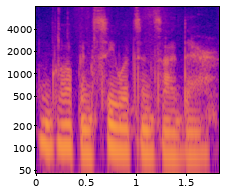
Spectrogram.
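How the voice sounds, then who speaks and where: Deep-voiced man exploring an old hangar. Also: fairly quick, a little hiss or hum. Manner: relaxed, pointing things out as he walks. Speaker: travel vlogger. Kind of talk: casual exploring commentary. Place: outdoors at an old hangar site in snow.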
